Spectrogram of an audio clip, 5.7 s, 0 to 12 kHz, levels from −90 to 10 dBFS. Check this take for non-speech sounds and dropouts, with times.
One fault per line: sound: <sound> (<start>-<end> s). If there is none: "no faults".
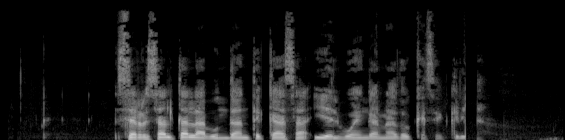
sound: dropout (4.6-4.8 s)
